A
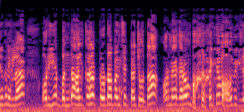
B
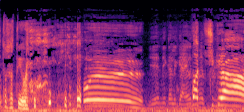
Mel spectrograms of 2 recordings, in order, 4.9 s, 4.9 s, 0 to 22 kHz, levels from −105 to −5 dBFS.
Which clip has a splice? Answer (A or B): B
